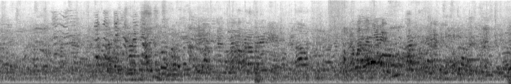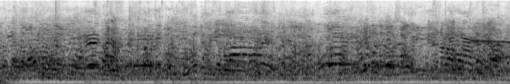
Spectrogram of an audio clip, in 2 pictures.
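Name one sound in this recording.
A crowd of men and women chatters and calls out loudly outdoors.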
